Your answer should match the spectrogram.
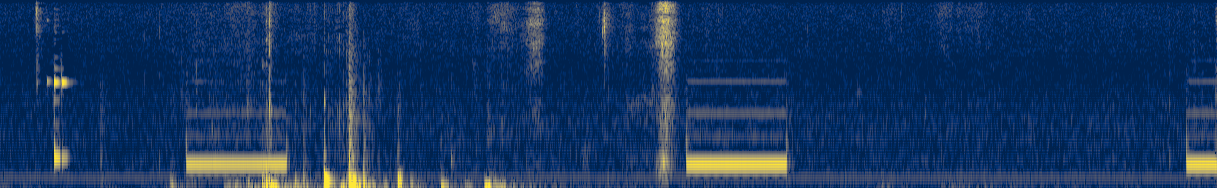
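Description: Ringback tone of an unanswered phone call to a television repairman. Three steady mid-pitched tones about a second long repeat with long silent gaps over a low constant hum, with brief clattering noises early on.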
